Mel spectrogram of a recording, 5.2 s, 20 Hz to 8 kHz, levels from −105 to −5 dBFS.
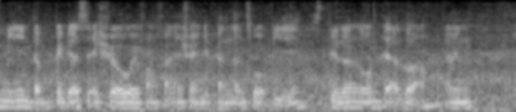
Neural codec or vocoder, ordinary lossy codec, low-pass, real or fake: codec, 16 kHz, 4 kbps, FreqCodec, smaller model; none; none; fake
